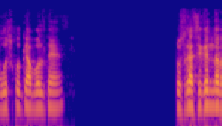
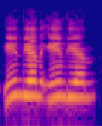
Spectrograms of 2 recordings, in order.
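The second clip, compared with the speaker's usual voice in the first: put-on lightly Russian-accented, much higher; 6 semitones higher, slower than usual. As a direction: call out इंडियन like a Russian stranger. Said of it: "वो इंडियन को खूब पहचान लेते हैं".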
